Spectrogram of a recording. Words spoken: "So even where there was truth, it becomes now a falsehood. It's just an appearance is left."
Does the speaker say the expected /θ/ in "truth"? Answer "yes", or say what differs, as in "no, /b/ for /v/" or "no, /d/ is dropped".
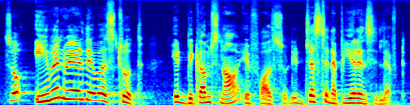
no, /t/ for /θ/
